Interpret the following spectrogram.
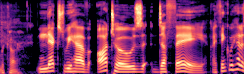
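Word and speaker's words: autos-da-fé: picture yeah from the car next we have otto's defey i think we had a similar one yeah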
